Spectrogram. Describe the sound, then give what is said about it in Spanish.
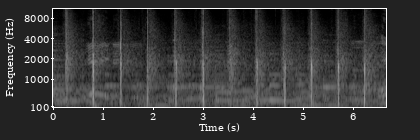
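An audience at a Spanish-language worship service claps together in a steady beat, about a dozen sharp, evenly spaced claps over sustained instrumental music, fairly loud. “Vamos a aplaudirle.”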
